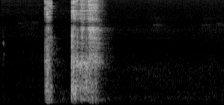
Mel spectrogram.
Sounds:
Throat clearing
